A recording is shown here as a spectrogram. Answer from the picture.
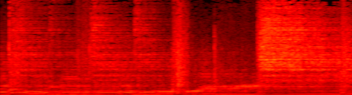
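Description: A rock band playing live: electric guitar, bass guitar and drum kit. There is a sharp drum hit a little over two seconds in, and brighter cymbals from about three seconds in.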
